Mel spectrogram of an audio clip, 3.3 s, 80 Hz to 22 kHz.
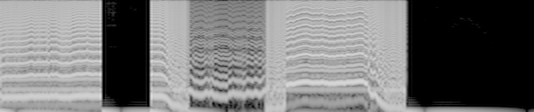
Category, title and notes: Sound effects > Electronic / Design
Optical Theremin 6 Osc dry-026
Bass, Digital, DIY, Dub, Electro, Electronic, Experimental, Glitchy, Instrument, Noise, noisey, Optical, Robotic, Sci-fi, Spacey, Theremins, Trippy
